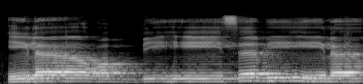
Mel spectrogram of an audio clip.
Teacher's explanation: റബ്ബിഹി എന്ന് പറയുമ്പോൾ റായിനും തഫ്ഖീമാണ്. സ്വരഭാരത്തോടെ തടിപ്പിച്ച് റായിനെ ഉച്ചരിക്കുക. ഇലാ റബ്ബിഹി സബീല, ഹ ഉദ്ദമീറിന് മദ്ദുസ്സിലത്ത് സുഗ്റ എന്ന ദീർഘമാണ്.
